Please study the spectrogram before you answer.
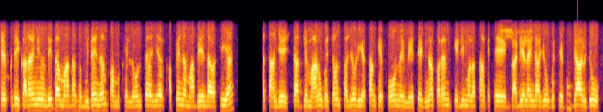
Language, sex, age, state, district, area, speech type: Sindhi, male, 30-45, Gujarat, Kutch, rural, conversation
